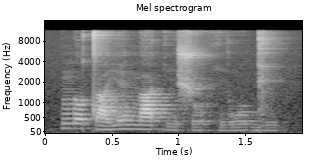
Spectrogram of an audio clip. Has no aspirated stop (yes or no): yes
